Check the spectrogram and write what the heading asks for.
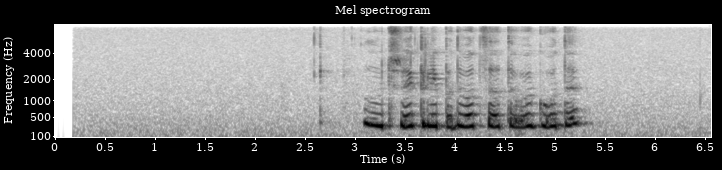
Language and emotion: Russian, sad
